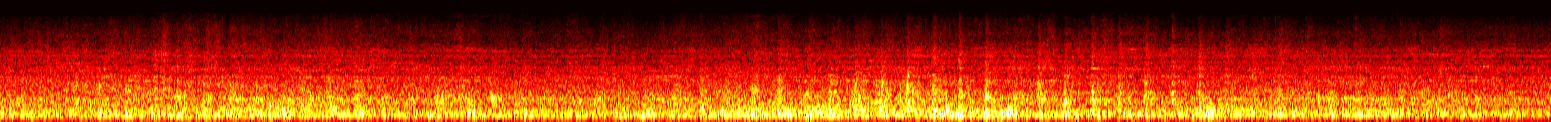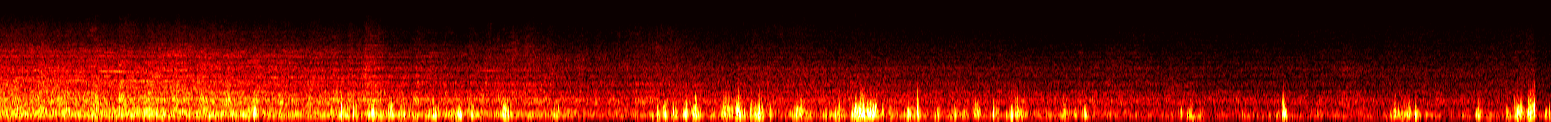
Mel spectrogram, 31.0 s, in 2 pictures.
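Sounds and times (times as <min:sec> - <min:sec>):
freight train wheels clattering: 0:00.0 - 0:23.4.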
